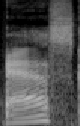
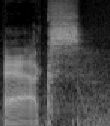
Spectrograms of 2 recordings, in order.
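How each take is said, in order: First: The word ends with the sounds s then k. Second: The word ends with the sounds k then s. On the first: "A S K" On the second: "one of the people that we hang out with says axe"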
